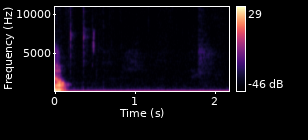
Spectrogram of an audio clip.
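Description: The tail of a spoken word, then a quiet pause filled by a steady low electrical hum and a few faint clicks soon after the voice stops.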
